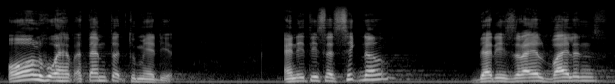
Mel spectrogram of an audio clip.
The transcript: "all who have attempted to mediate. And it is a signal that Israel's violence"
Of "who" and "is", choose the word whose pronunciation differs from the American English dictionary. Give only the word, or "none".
is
